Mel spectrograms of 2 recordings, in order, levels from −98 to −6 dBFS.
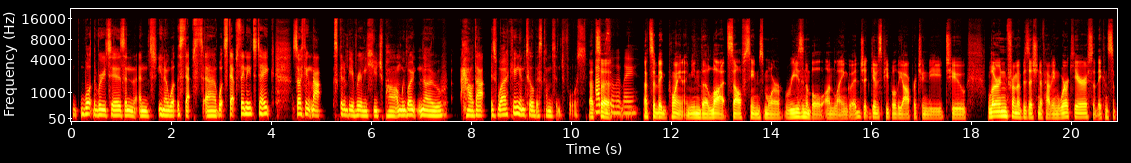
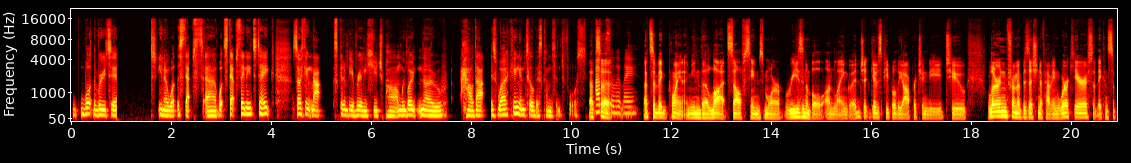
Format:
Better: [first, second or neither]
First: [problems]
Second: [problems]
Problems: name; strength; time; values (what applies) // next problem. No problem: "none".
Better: first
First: none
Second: audio cutting out; at 1 s for 0.5 s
